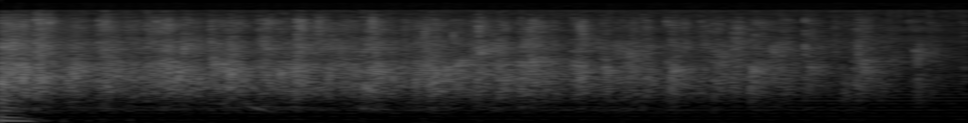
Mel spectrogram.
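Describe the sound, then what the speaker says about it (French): A crowd applauding, a dense patter of clapping that stays steady and slowly fades, fairly quiet and distant. "on peut vraiment l'applaudir"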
